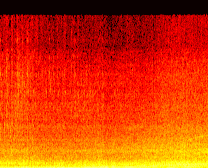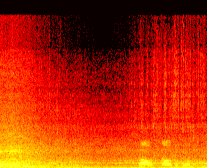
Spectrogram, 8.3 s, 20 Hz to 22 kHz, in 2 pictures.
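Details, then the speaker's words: Chrysler 318-to-349 stroker on the engine stand at first firing, for a '73 Barracuda project, revved while timing reads about 20° then 30°: the V8 pulls cleanly up over four seconds, then drops back to an even idle; normal revving. "About 20 degrees of timing there, about 20 degrees. Take it up to 30, let's bring ours up. That's 30."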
